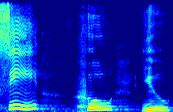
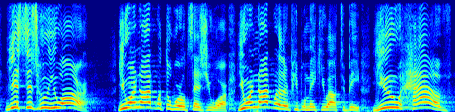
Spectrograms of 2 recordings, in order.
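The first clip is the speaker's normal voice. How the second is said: a touch louder, preaching God's words; 4 semitones higher, 3 dB louder than usual. Acted. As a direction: proclaim it to the church.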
